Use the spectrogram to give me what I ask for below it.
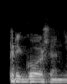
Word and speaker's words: Prigozhin: struggle between possibly this guy, how do you pronounce his name? Prigozhin, yeah.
